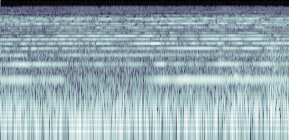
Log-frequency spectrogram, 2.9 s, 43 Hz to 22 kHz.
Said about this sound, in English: That's our radiator screeching. I thought maybe there was a fire alarm. No, it's just providing heat for the 20-degree day.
